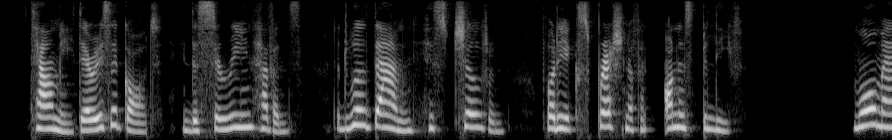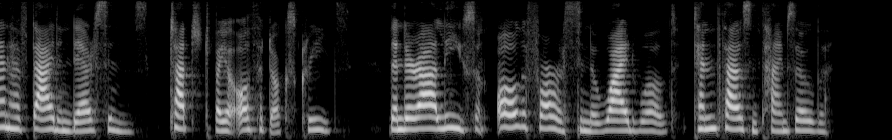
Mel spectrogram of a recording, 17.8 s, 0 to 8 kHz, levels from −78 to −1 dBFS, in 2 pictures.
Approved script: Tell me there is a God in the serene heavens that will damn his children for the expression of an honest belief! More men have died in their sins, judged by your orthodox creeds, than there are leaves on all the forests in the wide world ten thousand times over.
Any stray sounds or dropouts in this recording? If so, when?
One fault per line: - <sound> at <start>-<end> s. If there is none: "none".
none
